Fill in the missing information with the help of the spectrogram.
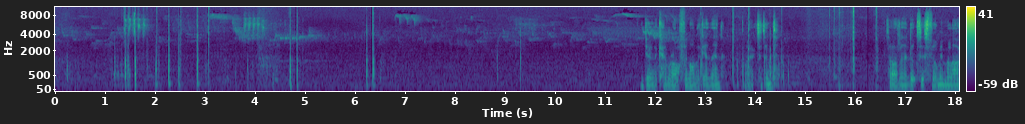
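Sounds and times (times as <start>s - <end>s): small birds chirping: 0.0s - 18.0s
sharp clicks and taps: 1.2s - 3.2s, 4.7s - 4.9s, 6.2s - 6.5s, 12.8s - 14.7s.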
